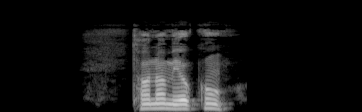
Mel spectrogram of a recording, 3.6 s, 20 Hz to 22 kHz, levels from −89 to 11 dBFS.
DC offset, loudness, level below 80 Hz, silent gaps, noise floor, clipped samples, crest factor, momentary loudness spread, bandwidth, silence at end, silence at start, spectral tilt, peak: under 0.1%; -16 LUFS; -68 dBFS; none; -55 dBFS; under 0.1%; 20 dB; 7 LU; 7.8 kHz; 1.4 s; 1.35 s; -6.5 dB/octave; 0 dBFS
